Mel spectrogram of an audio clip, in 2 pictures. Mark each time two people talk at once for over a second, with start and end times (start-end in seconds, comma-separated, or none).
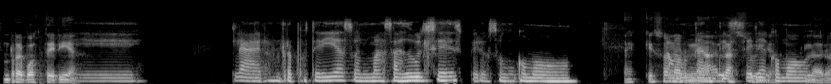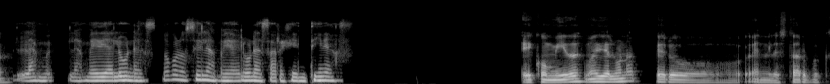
6.6-8.4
